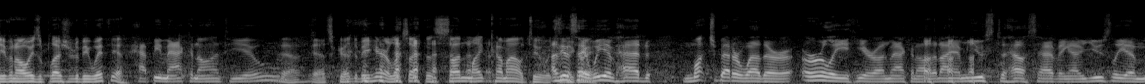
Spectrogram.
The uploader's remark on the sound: At the annual policy conference. 2019 Mackinac Policy Conference.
